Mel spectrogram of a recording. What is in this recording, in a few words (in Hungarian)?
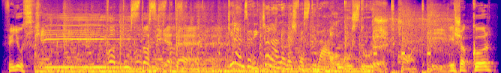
csalanleves reklam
